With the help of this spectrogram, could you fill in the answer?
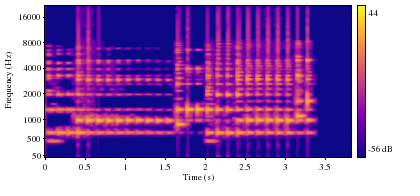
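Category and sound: signal or alarm, phone ringtone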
